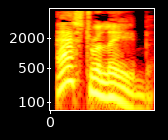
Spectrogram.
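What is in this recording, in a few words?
"astrolabe", British English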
